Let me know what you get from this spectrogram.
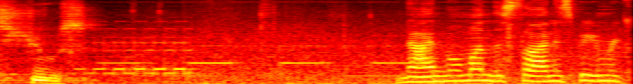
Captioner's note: phone ringing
